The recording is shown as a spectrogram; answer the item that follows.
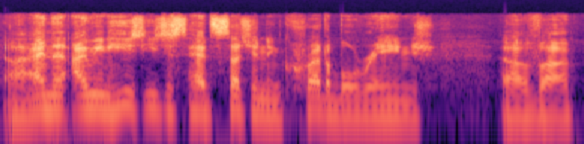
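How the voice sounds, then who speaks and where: A man of average pitch hosts a radio show in a very dry-sounding recording. He talks conversationally and with some care, hesitating and repeating words as he goes. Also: moderate pace, dry recording.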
